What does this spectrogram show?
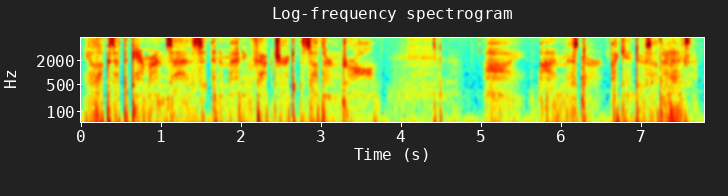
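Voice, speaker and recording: A woman reading a book aloud in a soft, unvoiced whisper, steady but sometimes stumbling on a word and starting it again. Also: a little fast, hardly any pauses. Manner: reads steadily, stumbles and restarts on words. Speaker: reader.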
